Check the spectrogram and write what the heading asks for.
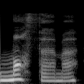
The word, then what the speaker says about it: Monthermer: Hugh, Lord of Monthermer or Mothermer, as it was generally pronounced, and whom, as his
